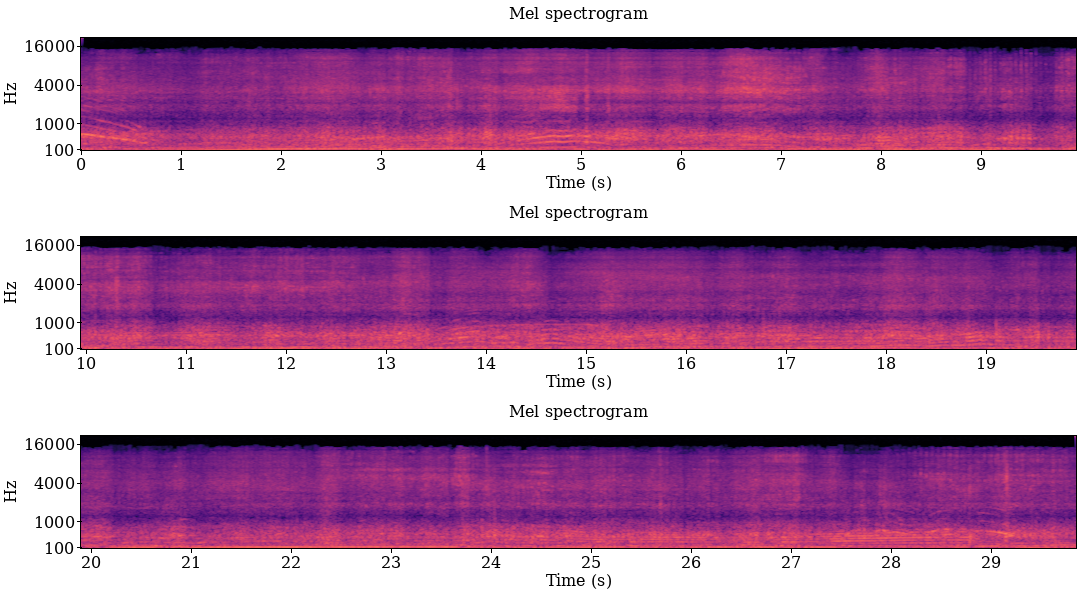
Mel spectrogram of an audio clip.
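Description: Demolition derby car's engine running hard close up, revving up and falling back again and again as it drives and manoeuvres, with engines of other derby cars mixed in.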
